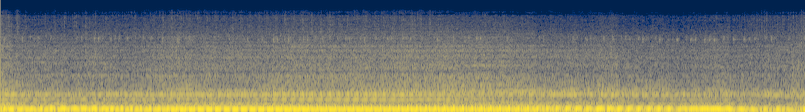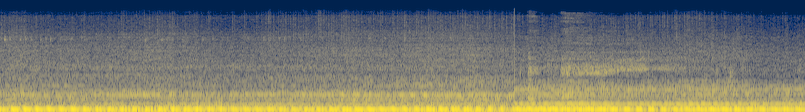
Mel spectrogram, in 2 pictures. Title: FINALLY DRIVING LS Swapped Camaro! The Nasty Potato Cam Is SICK!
